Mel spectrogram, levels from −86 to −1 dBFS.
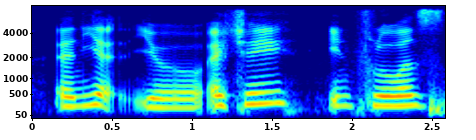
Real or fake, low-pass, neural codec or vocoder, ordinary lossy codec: real; 7.2 kHz; none; AAC, 48 kbps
